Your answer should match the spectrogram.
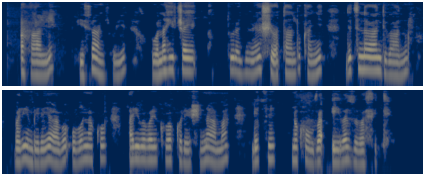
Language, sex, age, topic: Kinyarwanda, female, 18-24, government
